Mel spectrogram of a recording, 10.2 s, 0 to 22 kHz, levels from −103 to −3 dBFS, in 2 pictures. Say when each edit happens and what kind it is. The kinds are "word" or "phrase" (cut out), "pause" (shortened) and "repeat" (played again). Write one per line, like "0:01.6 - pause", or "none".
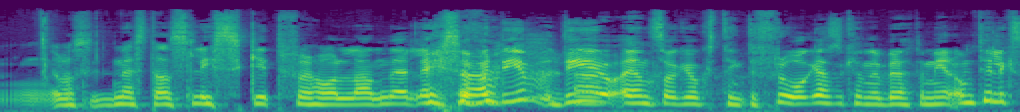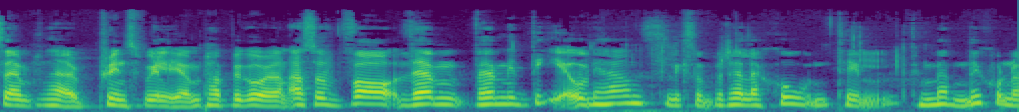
0:08.0 - word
